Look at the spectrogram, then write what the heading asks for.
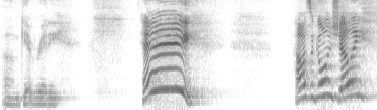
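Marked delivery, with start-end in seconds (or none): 2.1-5.6 bright high shout of hello; greeting a chat viewer, excited and loud. Real, not acted. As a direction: call out happily to a friend.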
